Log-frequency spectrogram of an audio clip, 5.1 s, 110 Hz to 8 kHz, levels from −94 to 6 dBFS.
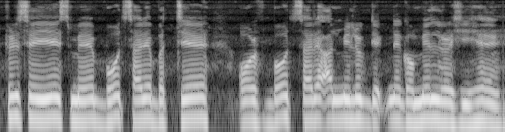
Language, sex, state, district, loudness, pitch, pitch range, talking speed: Hindi, male, Arunachal Pradesh, Lower Dibang Valley, -13 LUFS, 155 Hz, 150-160 Hz, 200 wpm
